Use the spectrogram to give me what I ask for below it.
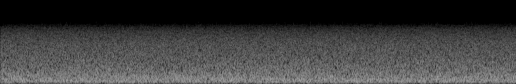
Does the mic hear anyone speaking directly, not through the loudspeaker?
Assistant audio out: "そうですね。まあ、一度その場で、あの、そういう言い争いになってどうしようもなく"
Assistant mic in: No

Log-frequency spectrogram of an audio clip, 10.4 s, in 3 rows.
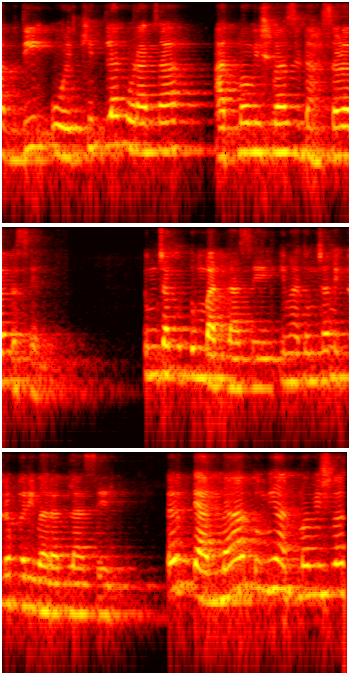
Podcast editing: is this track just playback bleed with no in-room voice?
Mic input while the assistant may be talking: No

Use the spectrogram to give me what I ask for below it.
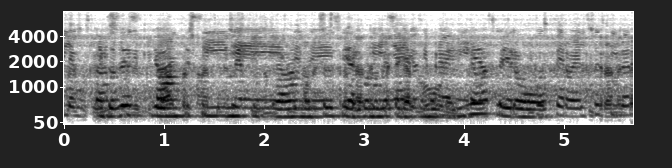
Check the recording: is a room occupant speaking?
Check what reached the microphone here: Yes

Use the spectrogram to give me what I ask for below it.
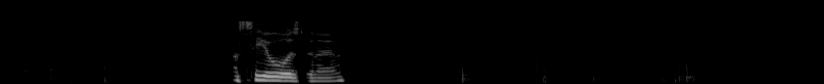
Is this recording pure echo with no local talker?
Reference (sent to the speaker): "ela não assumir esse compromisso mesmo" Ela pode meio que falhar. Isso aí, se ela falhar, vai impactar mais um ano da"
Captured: No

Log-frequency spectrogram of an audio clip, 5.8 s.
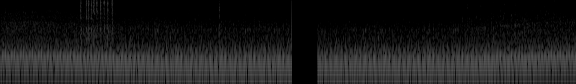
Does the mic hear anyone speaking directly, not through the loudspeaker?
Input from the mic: No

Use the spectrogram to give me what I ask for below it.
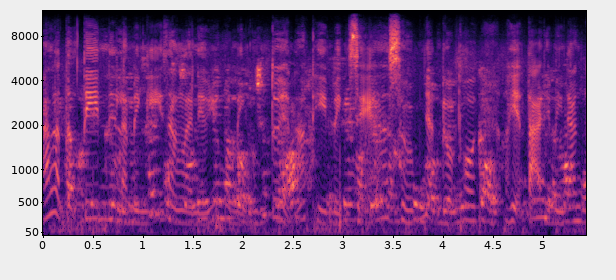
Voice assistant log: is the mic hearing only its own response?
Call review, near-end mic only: No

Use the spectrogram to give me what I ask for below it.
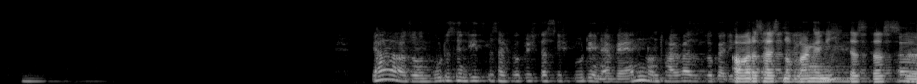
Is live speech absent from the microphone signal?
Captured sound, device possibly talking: No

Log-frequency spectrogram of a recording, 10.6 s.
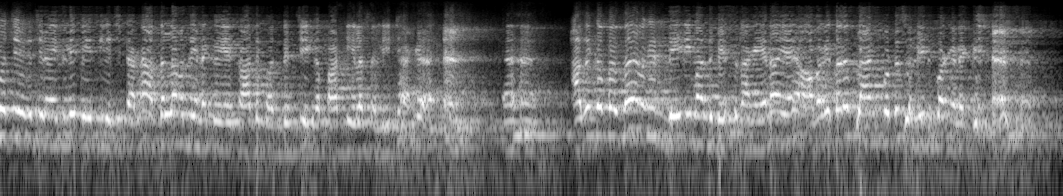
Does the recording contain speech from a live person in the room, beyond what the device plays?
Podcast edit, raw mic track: No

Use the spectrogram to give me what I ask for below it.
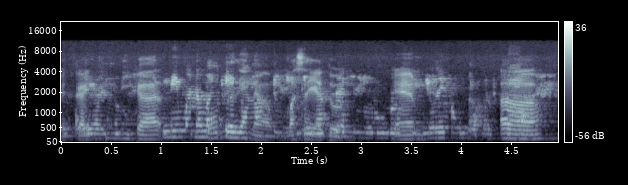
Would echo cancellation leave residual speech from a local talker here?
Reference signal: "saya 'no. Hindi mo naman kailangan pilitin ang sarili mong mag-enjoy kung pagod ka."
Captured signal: Yes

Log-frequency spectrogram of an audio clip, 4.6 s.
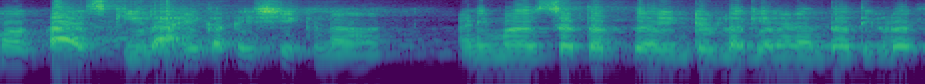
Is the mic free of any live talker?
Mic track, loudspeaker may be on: Yes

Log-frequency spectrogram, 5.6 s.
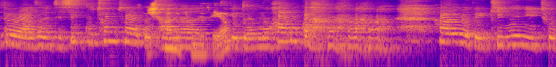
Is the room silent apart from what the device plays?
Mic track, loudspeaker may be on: No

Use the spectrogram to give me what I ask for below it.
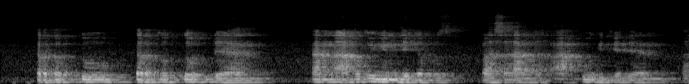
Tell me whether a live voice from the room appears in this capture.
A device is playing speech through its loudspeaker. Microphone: Yes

